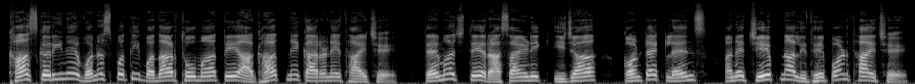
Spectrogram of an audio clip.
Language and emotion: Gujarati, neutral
